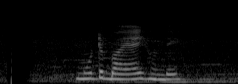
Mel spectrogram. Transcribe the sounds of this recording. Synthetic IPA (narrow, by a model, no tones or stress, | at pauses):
muʈbaːjaːiɦõnd̪eː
